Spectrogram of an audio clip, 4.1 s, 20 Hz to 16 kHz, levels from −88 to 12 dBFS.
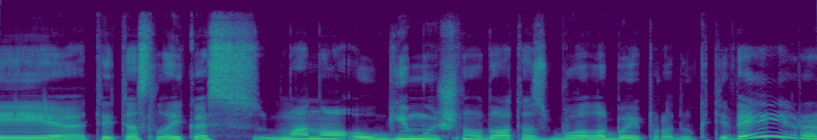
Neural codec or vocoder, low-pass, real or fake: none; 14.4 kHz; real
